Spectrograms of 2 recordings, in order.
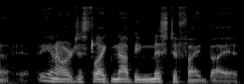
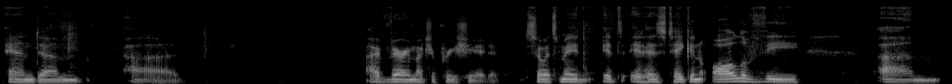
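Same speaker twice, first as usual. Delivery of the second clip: normal talking voice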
